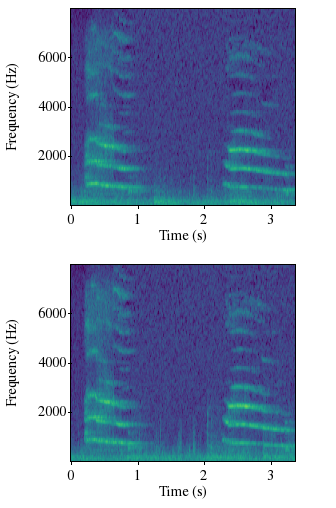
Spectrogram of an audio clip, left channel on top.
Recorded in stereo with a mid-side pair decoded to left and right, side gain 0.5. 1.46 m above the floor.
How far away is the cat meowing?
About 5.5 m.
